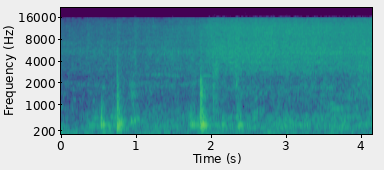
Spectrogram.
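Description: Bottle gourd (upo) rings go into hot cooking oil in a pan, giving a soft, steady sizzle under a few sharp clinks and scrapes of a utensil against the pan, close and fairly quiet.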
